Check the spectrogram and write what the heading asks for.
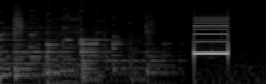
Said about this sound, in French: Laissez-nous un message vocal sur Facebook et nous vous publierons. La parole est à vous après le bip sonore.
